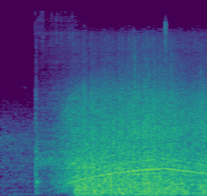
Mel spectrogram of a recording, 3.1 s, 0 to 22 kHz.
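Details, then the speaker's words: Newly installed upgraded electric cooling fan on a 1962 Jeep Willys, first test run with no radiator fitted: spins up in about half a second to a strong steady whir with an even tone, no scraping or wobble; very powerful fan working normally. "Credo! Isso que é ventoinha! Não é apelido. Que monstruosidade, meu Deus do céu."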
